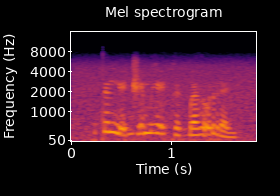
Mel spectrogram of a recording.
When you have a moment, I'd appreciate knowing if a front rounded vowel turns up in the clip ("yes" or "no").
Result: no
